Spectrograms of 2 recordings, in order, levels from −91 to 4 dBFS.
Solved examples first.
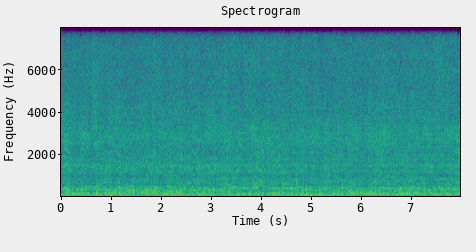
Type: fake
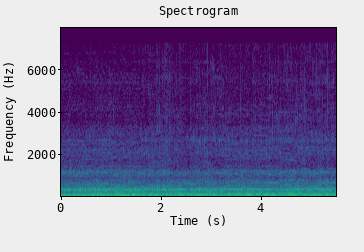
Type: fake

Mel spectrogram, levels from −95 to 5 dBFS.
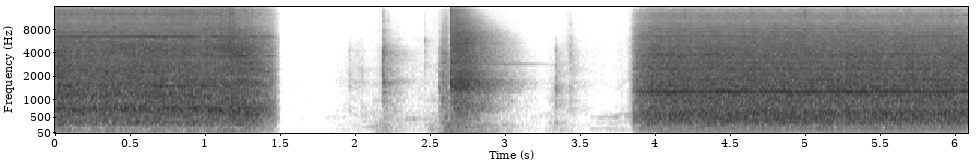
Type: real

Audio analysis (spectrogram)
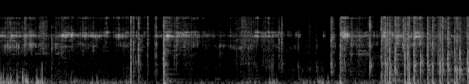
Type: real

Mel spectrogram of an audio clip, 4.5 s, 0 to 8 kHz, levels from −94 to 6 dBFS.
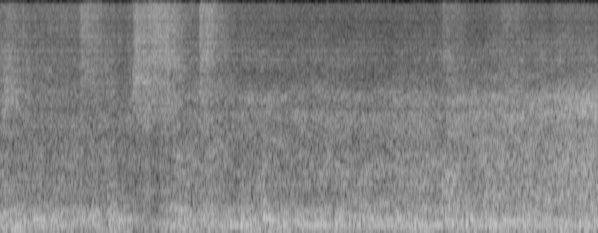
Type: fake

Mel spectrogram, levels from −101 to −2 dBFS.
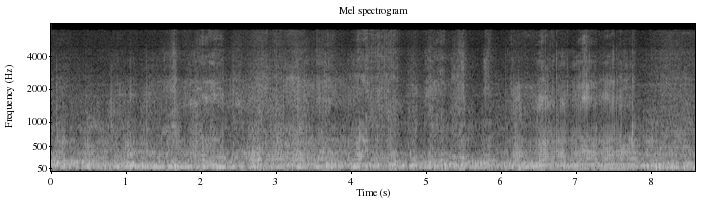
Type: fake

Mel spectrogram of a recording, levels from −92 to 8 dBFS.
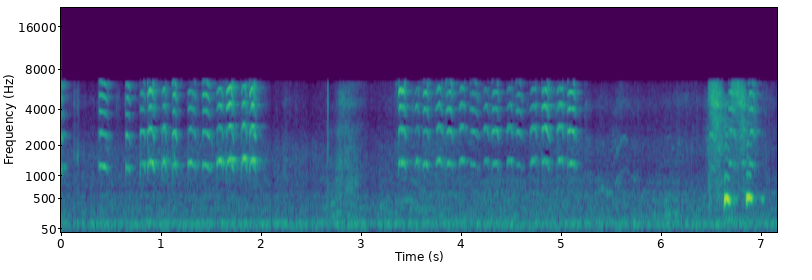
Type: real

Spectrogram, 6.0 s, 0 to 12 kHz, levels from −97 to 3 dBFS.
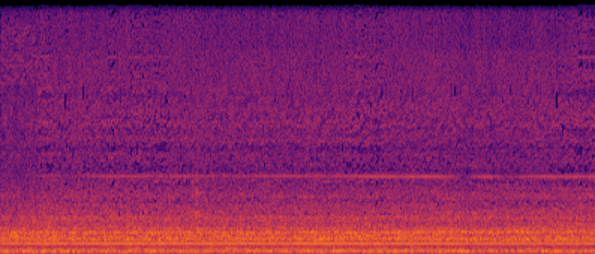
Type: real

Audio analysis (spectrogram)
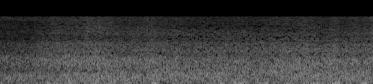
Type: real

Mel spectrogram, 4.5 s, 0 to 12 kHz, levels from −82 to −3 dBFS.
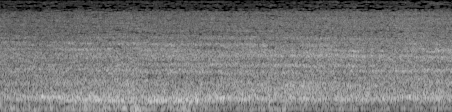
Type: real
